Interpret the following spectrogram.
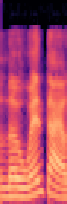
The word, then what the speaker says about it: Loewentheil: episode time and I just learned the proper pronunciation of Cara's name Cara low went dial did I do it did I do it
